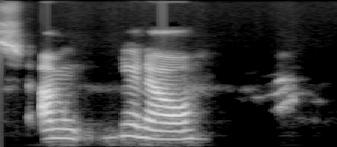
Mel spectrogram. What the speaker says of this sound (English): my cat's losing her mind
